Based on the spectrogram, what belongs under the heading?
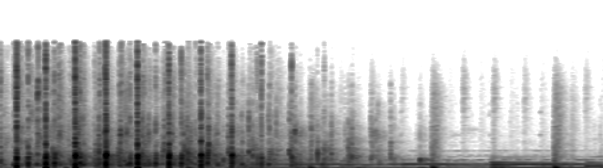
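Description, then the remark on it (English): An audience at a UI Sweden seminar applauds to thank the speakers Oleg Sentsov, Andreas Umland and Karina Shyrokykh, a burst of dense clapping that gradually thins out, while sustained musical tones rise underneath and take over toward the end. “We thank Oleg Sentsov, Andreas Umland and Karina Shyrokykh with a round of applause.”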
